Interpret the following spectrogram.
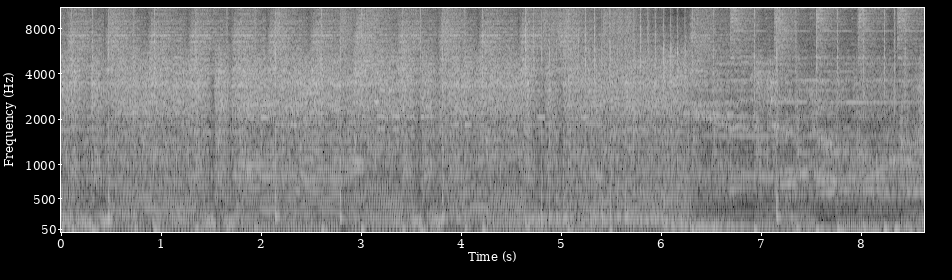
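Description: Instrumental metalcore: electric guitars, bass and drums playing a heavy passage, with no vocals.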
